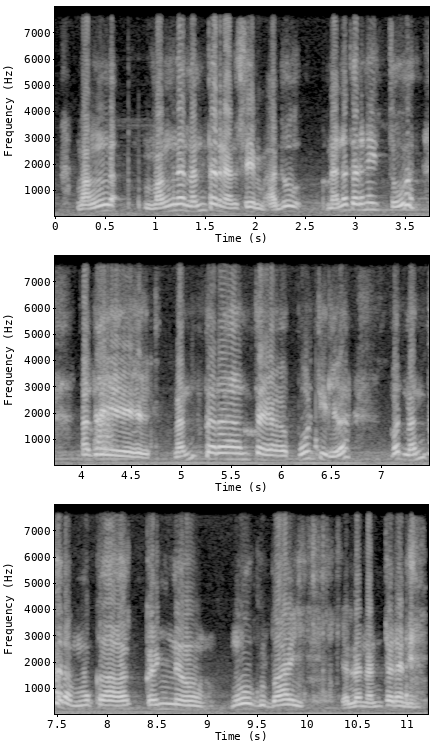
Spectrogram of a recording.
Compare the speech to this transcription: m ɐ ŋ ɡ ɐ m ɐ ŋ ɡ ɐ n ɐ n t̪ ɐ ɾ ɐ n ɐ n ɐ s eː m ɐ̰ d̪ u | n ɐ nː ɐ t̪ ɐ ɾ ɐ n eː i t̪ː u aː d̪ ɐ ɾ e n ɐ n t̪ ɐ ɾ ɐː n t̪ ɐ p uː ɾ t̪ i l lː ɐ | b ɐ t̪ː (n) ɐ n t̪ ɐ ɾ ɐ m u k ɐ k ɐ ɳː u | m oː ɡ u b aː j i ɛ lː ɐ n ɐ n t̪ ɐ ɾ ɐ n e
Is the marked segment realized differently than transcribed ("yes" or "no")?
no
